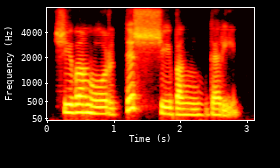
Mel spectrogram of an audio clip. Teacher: that visarga gets pronounced like Ish to match the following S sound.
